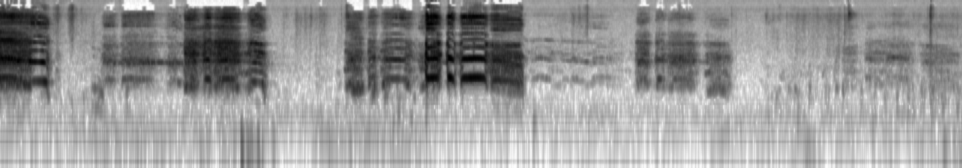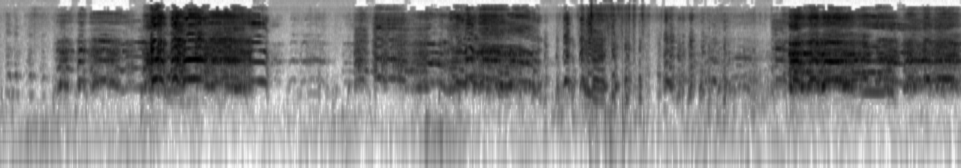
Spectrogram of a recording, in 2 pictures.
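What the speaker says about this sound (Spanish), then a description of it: "¿Qué piensan, parientes, de los gallos que les estamos mostrando aquí ahora en este video?" Several crossbred fighting roosters crow loudly in repeated bursts, with quieter clucking in the pauses between crows, all close by.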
